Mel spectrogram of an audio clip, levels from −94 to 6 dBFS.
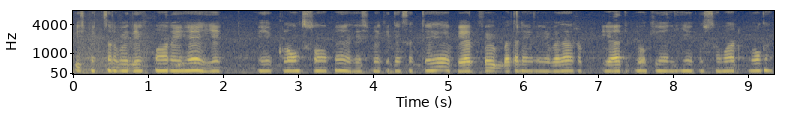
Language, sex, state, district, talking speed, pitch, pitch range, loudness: Hindi, male, Rajasthan, Bikaner, 165 wpm, 160 Hz, 155-165 Hz, -19 LUFS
